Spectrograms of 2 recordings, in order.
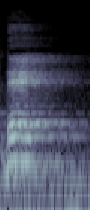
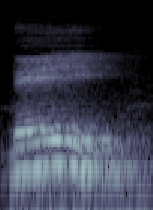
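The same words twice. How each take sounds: First: The vowel stays steady without gliding. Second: The vowel glides slightly toward another sound. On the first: The speaker calls it wrong. "We mispronounce it as day" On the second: The speaker calls it right. "there should be a slight gliding"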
